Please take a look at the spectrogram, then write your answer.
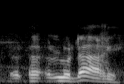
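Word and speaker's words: laudare: En ce qui concerne le verbe louer, louer est d'origine latine aussi, c'est lodare. Lodare, lodare s'écrit avec L-A-U-D-A-R-E, lodare, qui veut dire faire l'éloge.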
